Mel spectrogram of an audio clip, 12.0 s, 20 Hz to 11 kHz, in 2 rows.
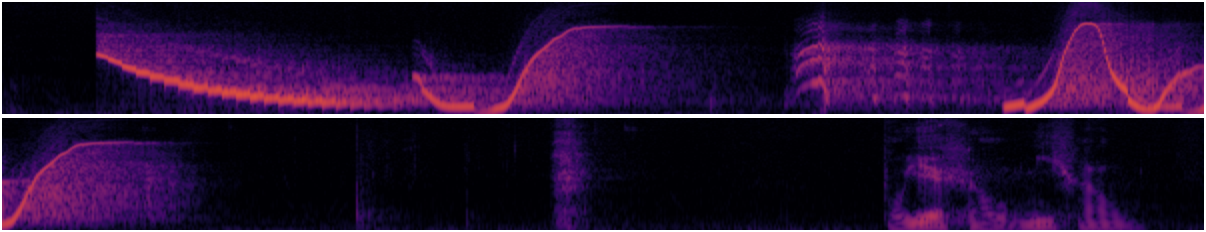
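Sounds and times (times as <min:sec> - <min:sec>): swooping synthesizer whistle tone: 0:00.5 - 0:03.4, 0:05.0 - 0:07.0.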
